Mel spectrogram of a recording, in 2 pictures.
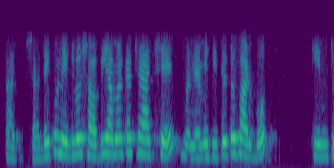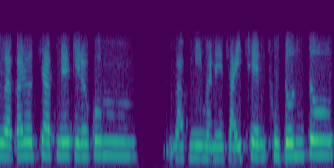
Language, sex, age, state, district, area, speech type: Bengali, female, 45-60, West Bengal, Purulia, urban, conversation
